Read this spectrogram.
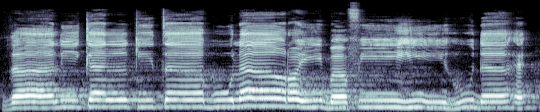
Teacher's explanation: Kalau asy-Syaikhani dia baca imalah ketika waqaf.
